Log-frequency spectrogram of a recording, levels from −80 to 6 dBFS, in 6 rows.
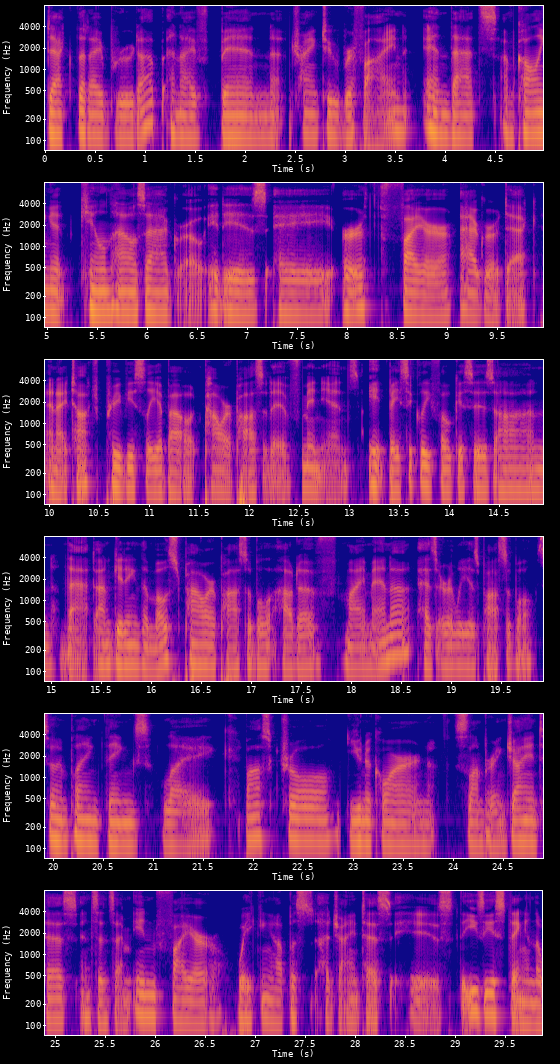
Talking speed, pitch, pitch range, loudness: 160 wpm, 115 Hz, 110-125 Hz, -25 LUFS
